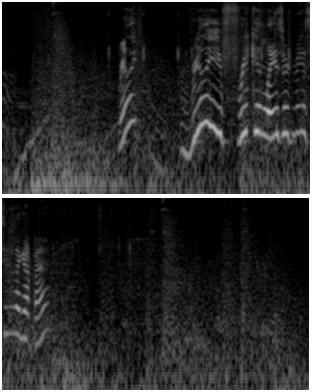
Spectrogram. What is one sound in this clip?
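Energy weapons fire and crackle in a battle.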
